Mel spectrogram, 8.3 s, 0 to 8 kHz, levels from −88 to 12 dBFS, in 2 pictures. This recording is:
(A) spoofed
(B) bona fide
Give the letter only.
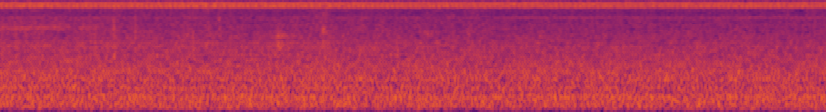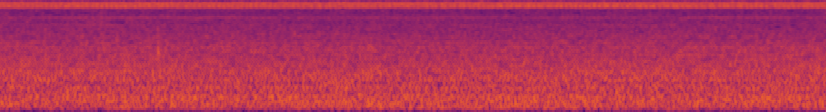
A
